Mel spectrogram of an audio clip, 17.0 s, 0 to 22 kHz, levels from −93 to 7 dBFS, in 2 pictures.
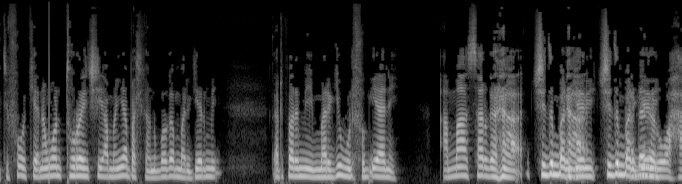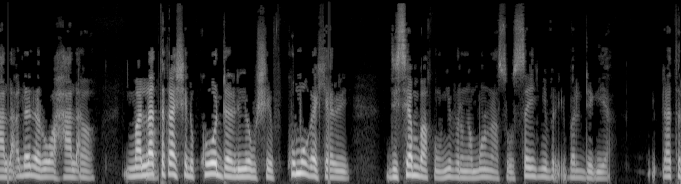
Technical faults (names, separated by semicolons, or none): gap between stream segments; doubled audio track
